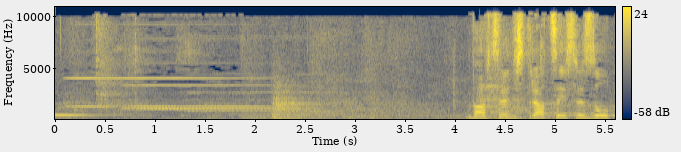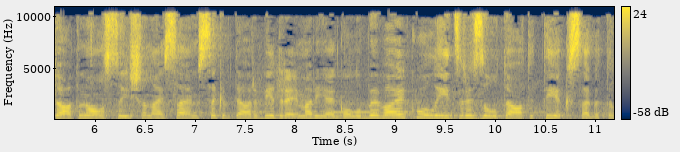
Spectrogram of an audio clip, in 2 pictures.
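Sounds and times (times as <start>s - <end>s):
parliament chamber bell ringing: 0.0s - 3.1s
speech: 4.2s - 11.1s.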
